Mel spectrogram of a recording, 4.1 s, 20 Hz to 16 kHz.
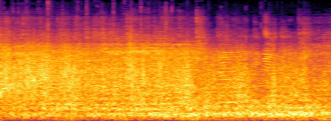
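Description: Twin-turbofan jet engines of a nine-ship formation of MiG-29 fighters flying overhead, a loud, steady jet noise without letup.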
